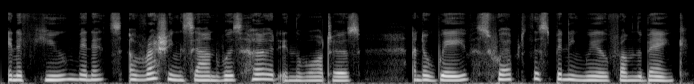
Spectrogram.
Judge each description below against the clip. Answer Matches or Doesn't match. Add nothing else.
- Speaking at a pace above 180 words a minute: Matches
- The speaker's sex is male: Doesn't match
